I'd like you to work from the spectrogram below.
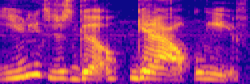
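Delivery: ordinary delivery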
